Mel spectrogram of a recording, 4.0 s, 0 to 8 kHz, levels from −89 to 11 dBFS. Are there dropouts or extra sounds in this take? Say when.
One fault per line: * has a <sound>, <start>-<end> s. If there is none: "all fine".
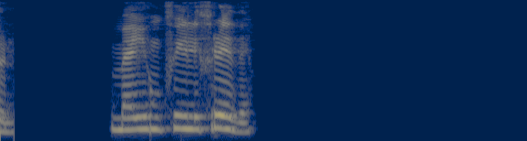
all fine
